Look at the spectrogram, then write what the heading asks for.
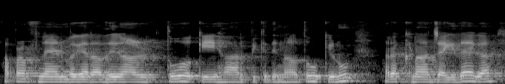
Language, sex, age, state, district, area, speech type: Punjabi, male, 30-45, Punjab, Barnala, rural, spontaneous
